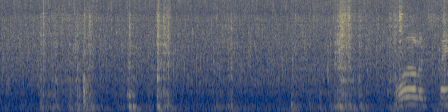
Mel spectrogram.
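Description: Chicken pieces frying in hot oil in a pan give a steady crackling sizzle with bursts of spitting as pieces are slid in, under a voice speaking near the end.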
